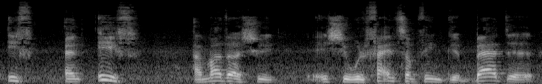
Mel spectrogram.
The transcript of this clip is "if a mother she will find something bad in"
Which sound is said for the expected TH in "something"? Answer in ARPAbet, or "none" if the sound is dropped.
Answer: TH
